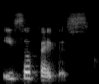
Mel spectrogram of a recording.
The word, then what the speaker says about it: esophagus: also known as the esophagus where o is silent okay so from your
